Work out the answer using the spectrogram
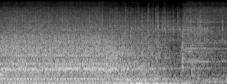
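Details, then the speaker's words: GMC 1500 5.3 V8 brought in for an engine tick, idling with the accessory belt off (alternator, water pump, tensioner; AC belt still on): smooth, even idle with no tick; the noise came from the belt drive. "Much better. That's the loudest tension I ever heard. I mean, just spinning it by hand, yeah, I mean, it's not terrible, but boy, with the belt on there, I thought this thing was coming undone."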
